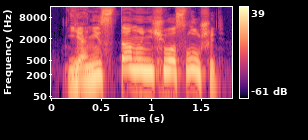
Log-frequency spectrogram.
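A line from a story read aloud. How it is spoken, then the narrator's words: Boy shouting. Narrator (Russian): закричал мальчишка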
